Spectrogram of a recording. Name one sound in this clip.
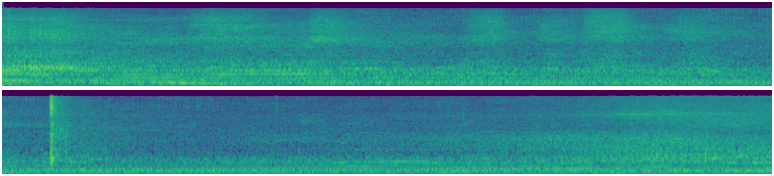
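A sports car engine rumbles steadily as the car approaches slowly.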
